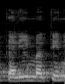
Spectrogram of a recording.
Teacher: تنوین کے بعد سین ہے، حروف اخفا میں سے یہاں پر اخفا ہوگا، تنوین میں اخفا کریں گے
